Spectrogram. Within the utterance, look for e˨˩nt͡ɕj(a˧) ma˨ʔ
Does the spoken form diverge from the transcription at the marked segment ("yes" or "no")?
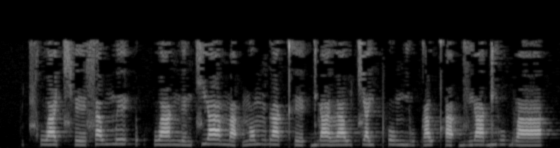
yes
